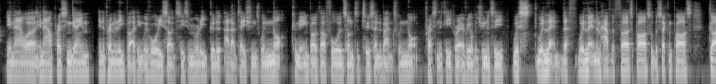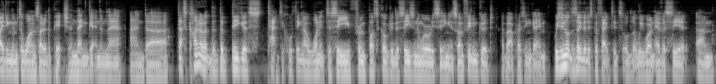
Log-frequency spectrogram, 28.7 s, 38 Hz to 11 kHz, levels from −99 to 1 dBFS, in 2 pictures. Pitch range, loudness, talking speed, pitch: 75-90 Hz, -22 LUFS, 245 wpm, 85 Hz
